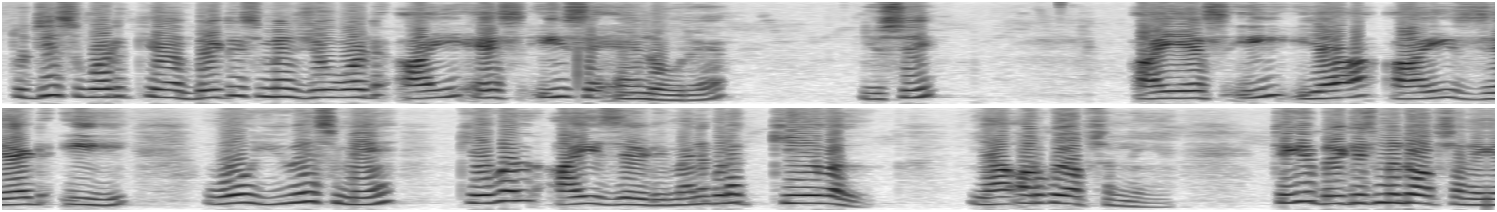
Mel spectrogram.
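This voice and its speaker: A man's voice: high voice, a little mellow, no room sound, poor audio. Man teaching a spelling lesson, step by step. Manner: explains step by step, repeats examples, checks understanding. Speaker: English teacher. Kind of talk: exam-prep vocabulary lesson.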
